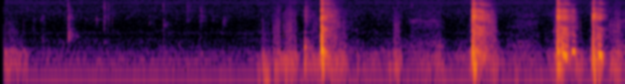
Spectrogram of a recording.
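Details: An adult with a bad cough gives about four sharp, harsh coughs in a quiet room after a few seconds of near silence.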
